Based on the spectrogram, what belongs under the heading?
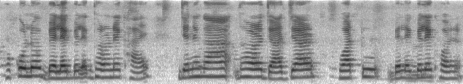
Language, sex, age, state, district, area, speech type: Assamese, female, 45-60, Assam, Dibrugarh, rural, spontaneous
